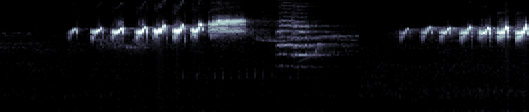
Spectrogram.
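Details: Black-throated blue warbler song: a fast series of high, evenly spaced notes climbing into a drawn-out buzzy finish. A different, lower, rich harmonic call follows briefly, then the warbler starts another rapid note series.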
